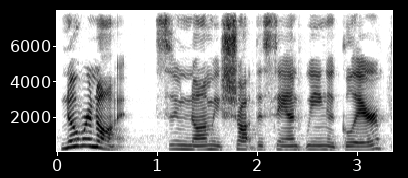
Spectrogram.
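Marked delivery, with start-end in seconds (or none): 0.0-0.7 loud, high defiant retort. A narrator's reading. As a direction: fire it back, defiant.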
